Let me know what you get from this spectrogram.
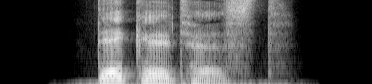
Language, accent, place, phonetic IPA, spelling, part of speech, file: German, Germany, Berlin, [ˈdɛkl̩təst], deckeltest, verb, De-deckeltest.ogg
- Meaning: inflection of deckeln: 1. second-person singular preterite 2. second-person singular subjunctive II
